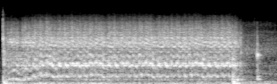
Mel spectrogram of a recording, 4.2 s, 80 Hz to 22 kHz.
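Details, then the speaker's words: 1972 Ford F250 Ranger XLT Camper Special cranking on its mechanical fuel pump after priming both ways: steady starter spin about three and a half seconds without catching; no fuel reaching engine, crank no start. "all right guys well i've prime primed it both ways no matter what i do here we're not getting any fuel"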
